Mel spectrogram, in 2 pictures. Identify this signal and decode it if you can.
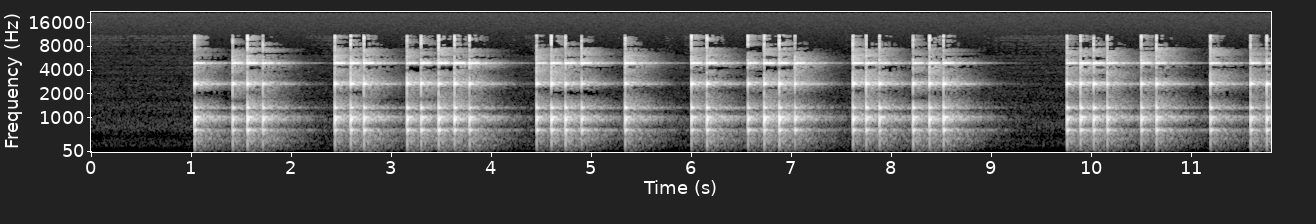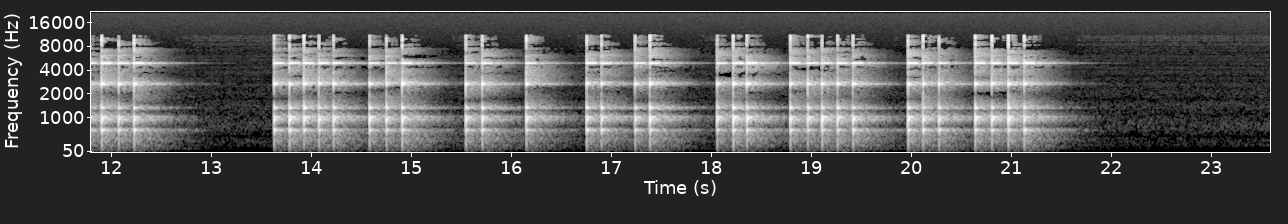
Tap code, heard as taps on a metal pipe, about 6 knocks a second, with room echo. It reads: CPQIN RE XFGPO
